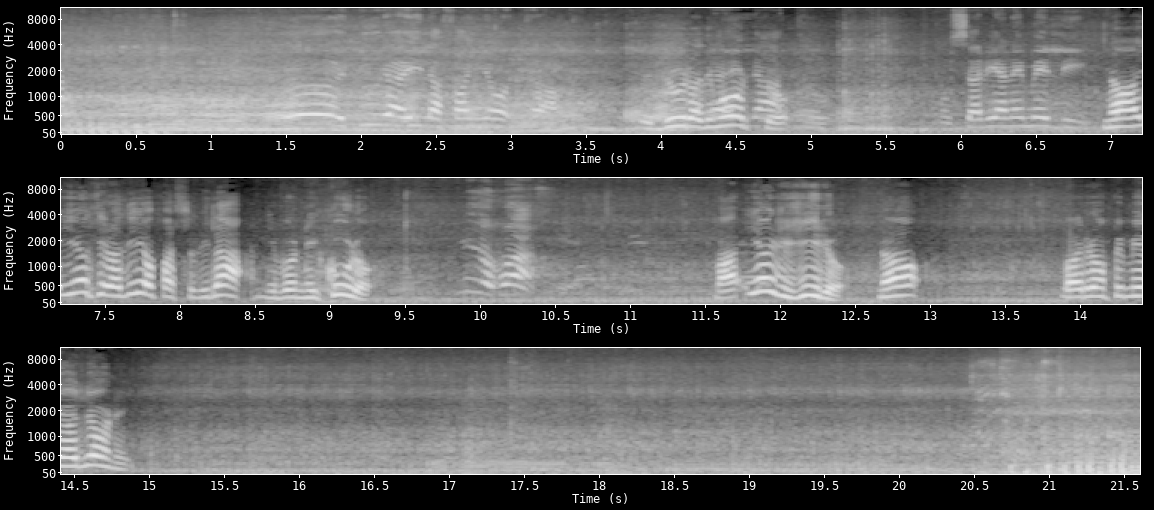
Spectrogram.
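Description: A motorbike engine runs at a low, steady idle.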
